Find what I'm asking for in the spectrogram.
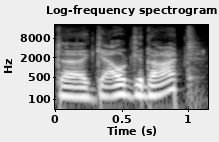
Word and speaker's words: Gal Gadot: And I thought that Gal Gadot, although it's hard to say, apparently that's how she pronounces her name.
